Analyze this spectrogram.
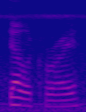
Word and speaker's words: Delacroix: Bobby and Harry Jones and Dicky delacroix villagers pronounced this name delacroix uh-huh eventually made a great pile of stones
